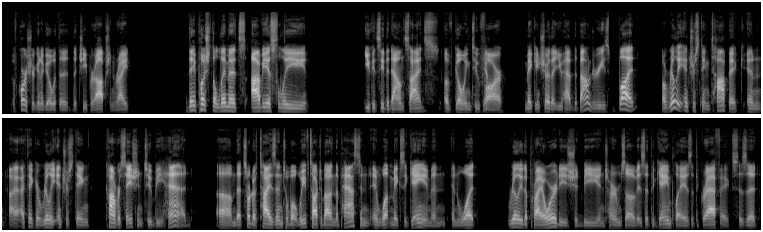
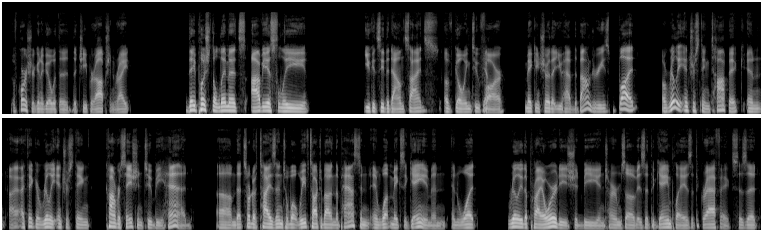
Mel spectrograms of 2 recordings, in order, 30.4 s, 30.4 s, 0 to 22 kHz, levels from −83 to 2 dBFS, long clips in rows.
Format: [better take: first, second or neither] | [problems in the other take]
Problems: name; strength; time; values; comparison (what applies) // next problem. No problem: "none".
second | thin; very; fading below 850 Hz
